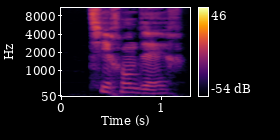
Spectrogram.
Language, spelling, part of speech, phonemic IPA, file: French, tirant d'air, noun, /ti.ʁɑ̃ d‿ɛʁ/, LL-Q150 (fra)-tirant d'air.wav
- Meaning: air draught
